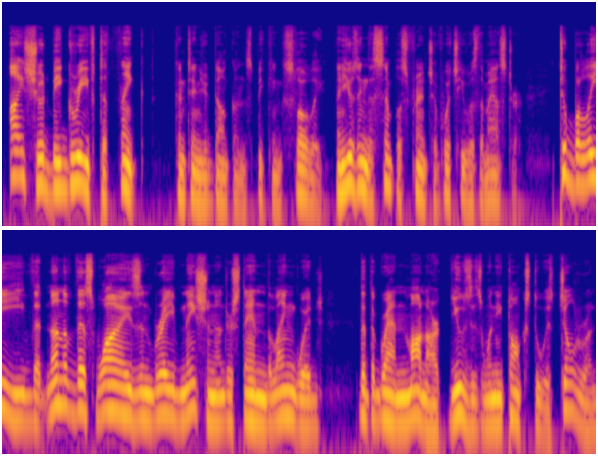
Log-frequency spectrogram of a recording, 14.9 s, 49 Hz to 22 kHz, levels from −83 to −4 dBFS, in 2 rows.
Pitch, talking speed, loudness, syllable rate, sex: 115 Hz, 180 wpm, -20 LUFS, 5.0 syllables/s, male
